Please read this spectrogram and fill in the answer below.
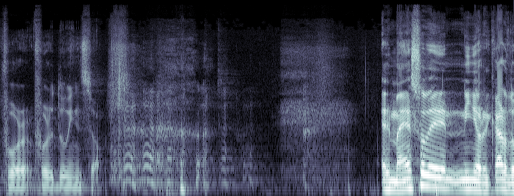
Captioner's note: laughing; speaking in Spanish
